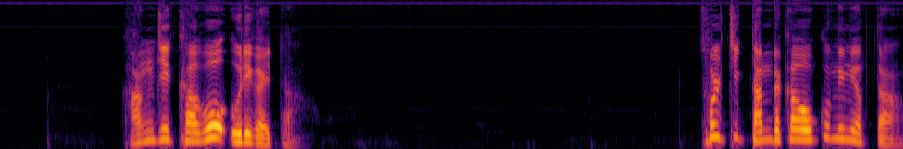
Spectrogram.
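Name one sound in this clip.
A man speaks through a microphone, lecturing calmly.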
